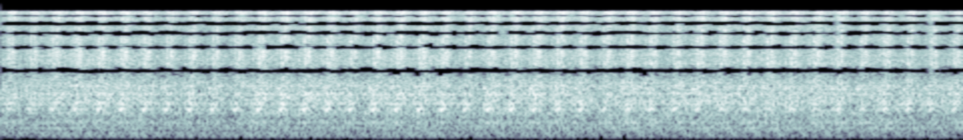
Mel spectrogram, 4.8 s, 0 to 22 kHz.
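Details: 2000 Pontiac Grand Prix GTP petrol engine at idle: steady, even knock about three beats a second, not sounding like a rod knock; owner doubts flexplate, suspects a spring, cause unconfirmed.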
